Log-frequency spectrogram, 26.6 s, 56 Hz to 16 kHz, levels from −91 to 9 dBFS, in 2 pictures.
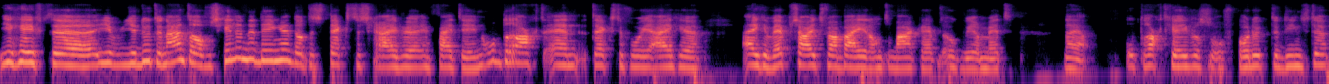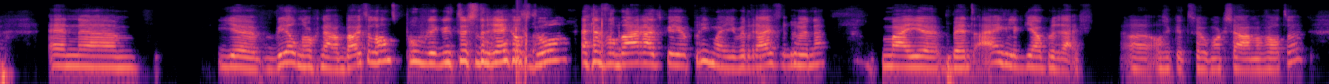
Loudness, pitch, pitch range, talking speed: -21 LUFS, 195 Hz, 180-230 Hz, 175 wpm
